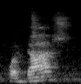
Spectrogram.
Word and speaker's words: Qadash: It's still pronounced Lashawan. We have a Kwa, a Da, and a Sha, Qadash.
